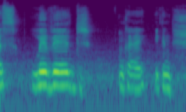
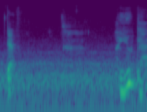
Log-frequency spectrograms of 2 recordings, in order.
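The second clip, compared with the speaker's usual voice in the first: whispering; 6 semitones lower, 20 dB quieter, much faster than usual. Shown as a demonstration. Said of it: "Not like".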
